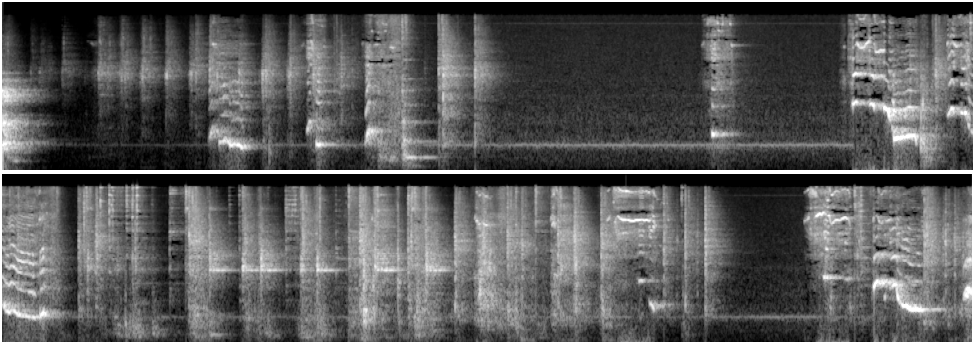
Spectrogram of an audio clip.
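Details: English Cocker Spaniel Luna, home alone in Berlin during the lockdown, in separation anxiety. Bursts of short yips and rising whines alternate with quiet stretches holding only a steady electrical hum, then resume in rapid, noisy barking bouts.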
